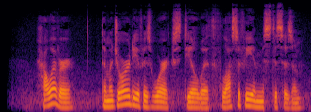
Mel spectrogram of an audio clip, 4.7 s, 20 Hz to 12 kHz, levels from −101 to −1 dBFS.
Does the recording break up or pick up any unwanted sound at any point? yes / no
no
